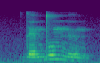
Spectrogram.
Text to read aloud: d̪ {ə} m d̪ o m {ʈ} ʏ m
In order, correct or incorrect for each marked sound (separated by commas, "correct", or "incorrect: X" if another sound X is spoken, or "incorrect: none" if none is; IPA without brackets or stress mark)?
incorrect: ɛ, incorrect: n̪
